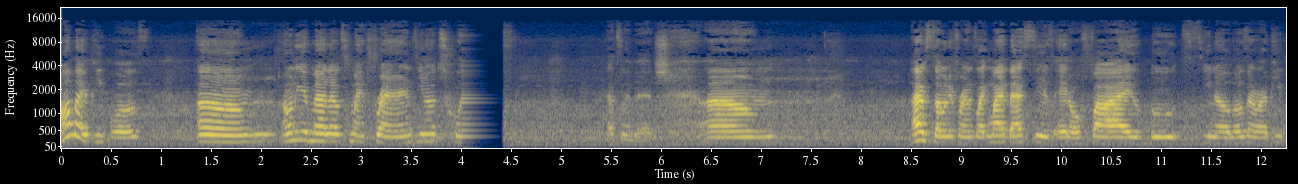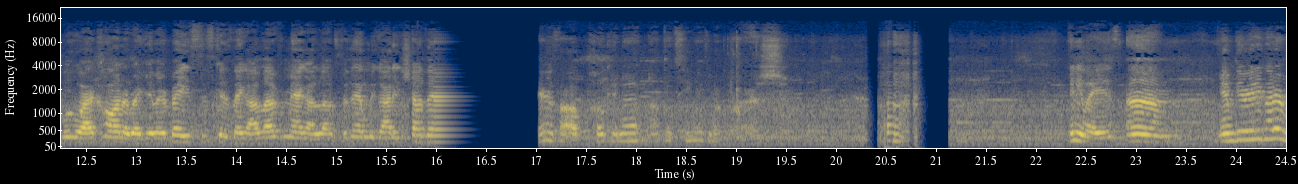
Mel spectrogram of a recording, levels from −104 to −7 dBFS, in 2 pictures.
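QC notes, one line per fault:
4.01–4.43 s, long network dropout: the last sound continues as a fading buzz, then about 0.15 s of near-silence. Likely lost audio, not a brief patch, since that stretch never returns.
15.73–15.77 s and 15.81–15.84 s, short concealed packet loss: about 20 ms holes each, bridged by continuing the sound, heard as quick smears that rejoin real audio, unlike a dropout's silence.
16.00–17.04 s, long network dropout: a fading continuation, then roughly 0.73 s of silence or low noise, with audio resuming later and about a second of it likely never received.
20.30–20.78 s, repeated packet loss (robotic sound): six holes, the longest 110 ms, patch nearly half this span, giving choppy sound with pieces missing rather than one clean gap.
20.80–21.14 s, long network dropout: directly after the choppy stretch, a fading tail gives way to about 0.25 s of silence, as roughly 0.32 s of audio likely went missing.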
